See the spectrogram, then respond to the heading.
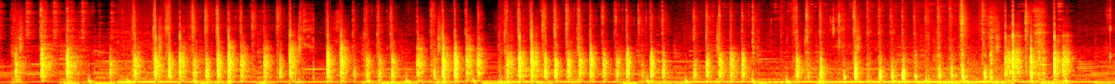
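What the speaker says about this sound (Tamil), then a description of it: "ஒரு ஆறு உள்ளியை சுத்தம் செய்து வச்சுக்கேன் அதையும் நல்லா சின்னதாக கட் பண்ணுறோம்" A knife chops six garlic cloves finely on a board in a kitchen, making rapid, dense rhythmic taps in bursts with short pauses, alongside a steady low hum.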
